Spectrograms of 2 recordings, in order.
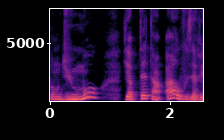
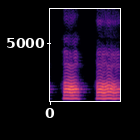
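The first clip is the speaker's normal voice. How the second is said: start of a yawn, higher and louder; 2 semitones higher, 6 dB louder than usual. Speaker demonstrating the beginning of a yawn, start of a yawn. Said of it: "c'est le début du bâillement".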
